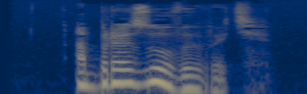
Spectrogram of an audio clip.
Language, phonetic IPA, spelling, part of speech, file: Russian, [ɐbrɐˈzovɨvətʲ], образовывать, verb, Ru-образовывать.ogg
- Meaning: to form, to make, to make up, to produce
